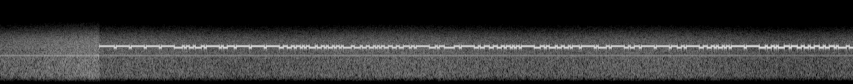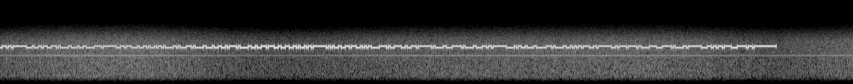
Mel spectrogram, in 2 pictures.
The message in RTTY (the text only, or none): BIJ DE RICHTLIJN GELUID ZULLEN WE OP DEZE GELUIDSPROBLEMEN TERUGKOMEN.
